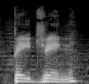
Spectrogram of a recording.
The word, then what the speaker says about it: Beijing: The Olympics taking place in Beijing. That's the correct pronunciation.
